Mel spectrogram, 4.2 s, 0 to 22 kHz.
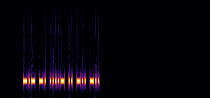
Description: Morse code, heard as a keyed tone, about 45 wpm, 700 Hz. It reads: KN4IDD
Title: USA Call Signs - 6 Characters - Repeated 3x - 45wpm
